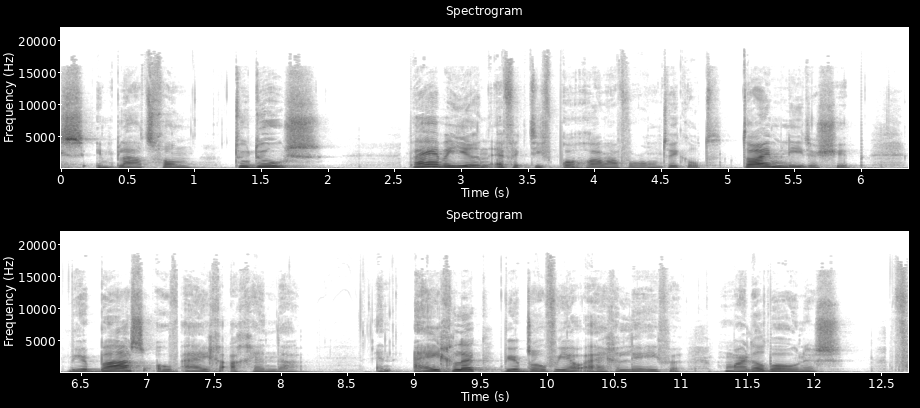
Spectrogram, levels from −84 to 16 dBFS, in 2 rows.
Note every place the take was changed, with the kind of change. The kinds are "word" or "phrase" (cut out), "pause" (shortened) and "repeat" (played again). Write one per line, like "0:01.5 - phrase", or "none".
0:07.2 - word
0:09.9 - word
0:11.7 - phrase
